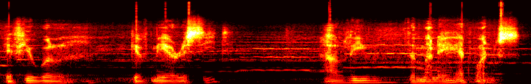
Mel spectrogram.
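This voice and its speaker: A man acts out a guarded, impassive messenger in a horror tale. His voice drops low and stays measured and terse. He gives away nothing, sounding evasive and businesslike. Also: flat delivery, over music. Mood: impatient, businesslike.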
